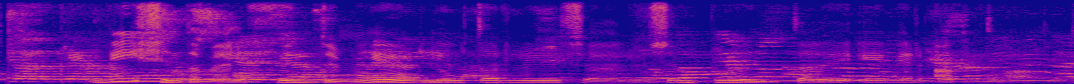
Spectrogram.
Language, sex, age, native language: Icelandic, male, 18-19, Icelandic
